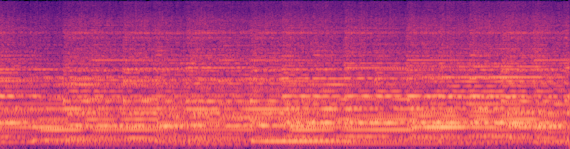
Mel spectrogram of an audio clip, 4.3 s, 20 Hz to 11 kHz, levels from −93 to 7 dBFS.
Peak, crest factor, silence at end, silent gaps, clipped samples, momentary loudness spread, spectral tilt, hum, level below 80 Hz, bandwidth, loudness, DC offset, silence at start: 0 dBFS; 12 dB; 0 s; none; under 0.1%; 3 LU; -4 dB/octave; none; -50 dBFS; 11 kHz; -12 LUFS; under 0.1%; 0 s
